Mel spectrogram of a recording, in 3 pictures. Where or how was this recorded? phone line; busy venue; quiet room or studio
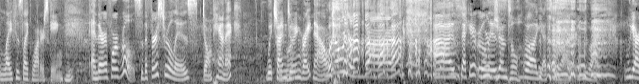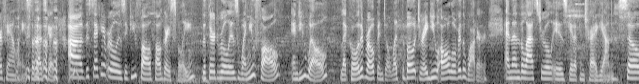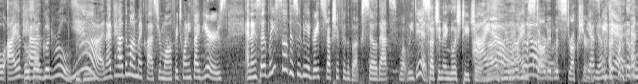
busy venue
